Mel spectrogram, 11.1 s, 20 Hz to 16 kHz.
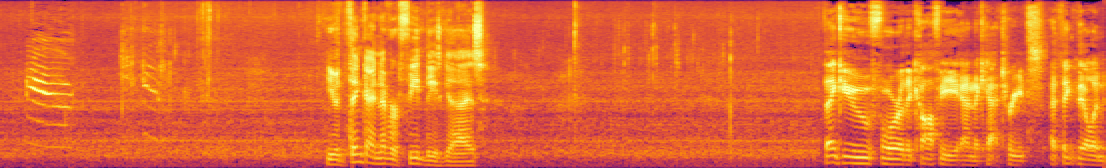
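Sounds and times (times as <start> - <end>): cats chewing treats: 1.2 - 2.7, 5.4 - 7.7.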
